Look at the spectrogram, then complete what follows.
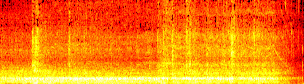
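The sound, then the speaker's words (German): A blender roars steadily as it purées food in an open container as finely as possible. It is a loud, continuous motor whine with a churning, gritty texture, holding for several seconds before easing off at the very end. No one speaks. “So, für euch werde ich natürlich nachher hier das Mixgeräusch ein bisschen schneiden, damit ihr nicht die ganze Zeit hier dem brüllenden äh, Mixer zuhört.”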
